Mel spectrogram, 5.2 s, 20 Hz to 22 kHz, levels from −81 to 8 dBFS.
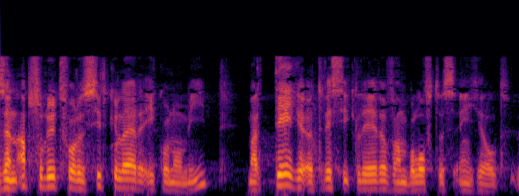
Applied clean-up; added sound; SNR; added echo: none; none; none; none.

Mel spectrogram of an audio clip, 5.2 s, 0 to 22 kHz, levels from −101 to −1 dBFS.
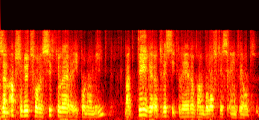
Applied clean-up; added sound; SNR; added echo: neural separator model SepFormer DNS4.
